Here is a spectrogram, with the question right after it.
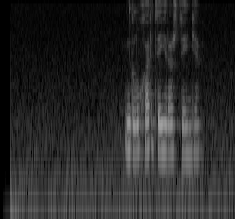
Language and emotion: Russian, neutral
